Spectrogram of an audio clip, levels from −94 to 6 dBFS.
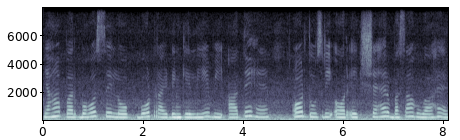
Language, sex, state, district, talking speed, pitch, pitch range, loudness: Hindi, female, Bihar, Madhepura, 150 wpm, 255 Hz, 240-285 Hz, -14 LUFS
